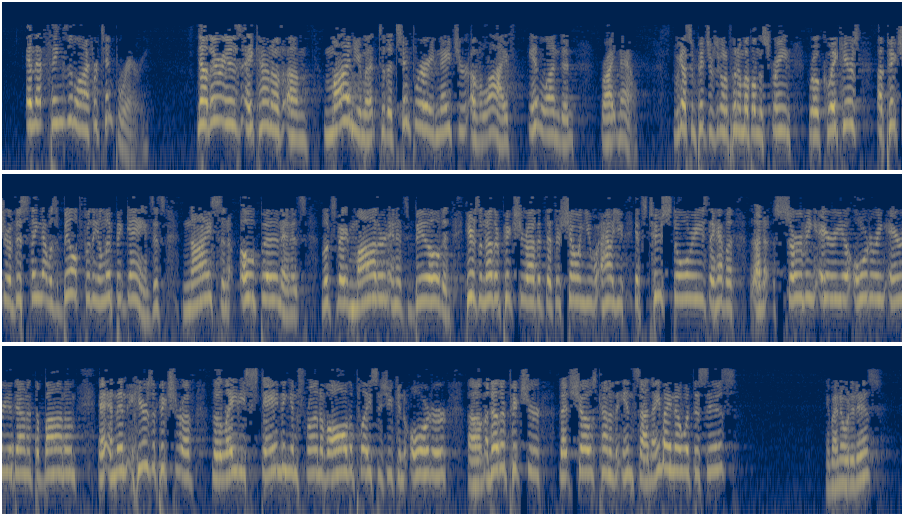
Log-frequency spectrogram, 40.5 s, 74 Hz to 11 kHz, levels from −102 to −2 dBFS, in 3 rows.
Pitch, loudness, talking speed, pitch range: 245 Hz, -36 LUFS, 195 wpm, 230-270 Hz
